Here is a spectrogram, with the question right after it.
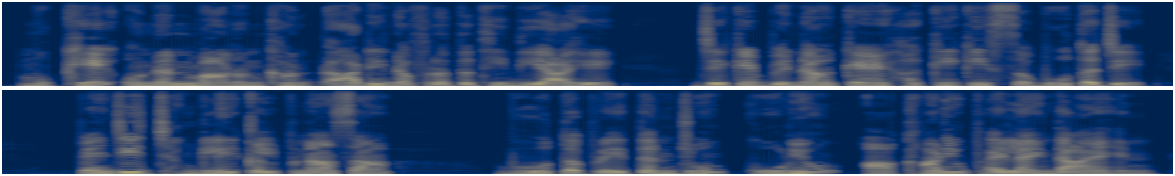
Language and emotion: Sindhi, disgusted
